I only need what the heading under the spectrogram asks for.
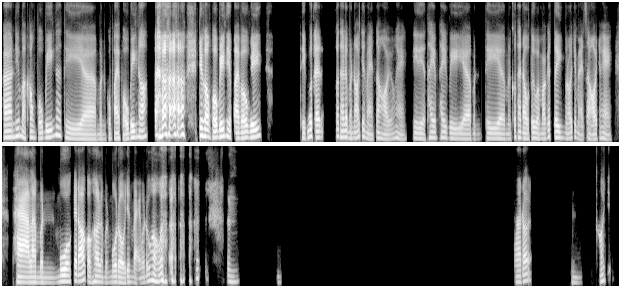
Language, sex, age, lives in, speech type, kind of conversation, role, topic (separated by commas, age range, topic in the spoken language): Vietnamese, male, 30-34, Vietnam, conversation, podcast, guest, Bạn nghĩ influencer ảnh hưởng đến thói quen tiêu dùng ra sao?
